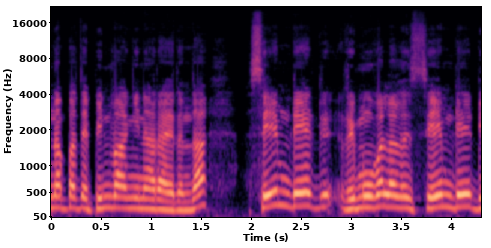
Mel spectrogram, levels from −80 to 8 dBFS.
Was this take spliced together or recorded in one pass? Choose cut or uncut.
uncut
